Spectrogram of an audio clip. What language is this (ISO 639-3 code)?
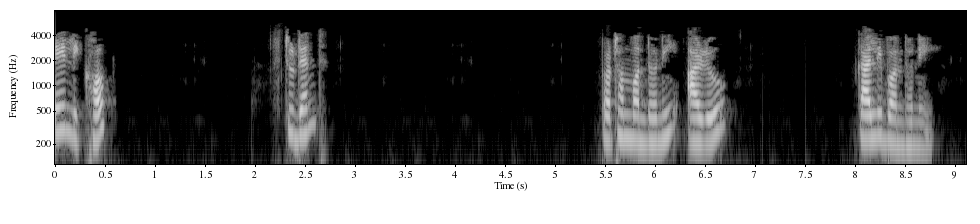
asm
